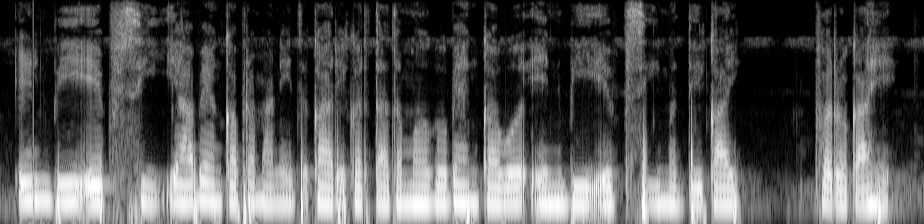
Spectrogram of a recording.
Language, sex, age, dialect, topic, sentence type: Marathi, female, 25-30, Standard Marathi, banking, question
